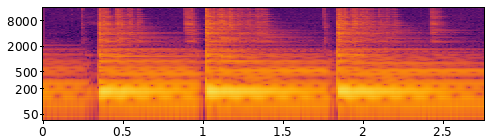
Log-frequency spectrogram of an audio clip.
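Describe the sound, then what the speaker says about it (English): A guitar string rattles and buzzes against the fret when fretted with the finger too far behind it, three separate plucks each ringing with a slightly fuzzy sustain, close and fairly loud with no talking. "The string is rattling because I'm not holding it in a good position."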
